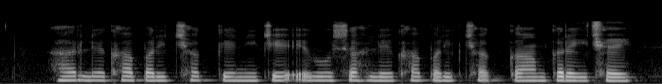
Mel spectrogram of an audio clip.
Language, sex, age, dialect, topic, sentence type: Magahi, female, 18-24, Western, banking, statement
